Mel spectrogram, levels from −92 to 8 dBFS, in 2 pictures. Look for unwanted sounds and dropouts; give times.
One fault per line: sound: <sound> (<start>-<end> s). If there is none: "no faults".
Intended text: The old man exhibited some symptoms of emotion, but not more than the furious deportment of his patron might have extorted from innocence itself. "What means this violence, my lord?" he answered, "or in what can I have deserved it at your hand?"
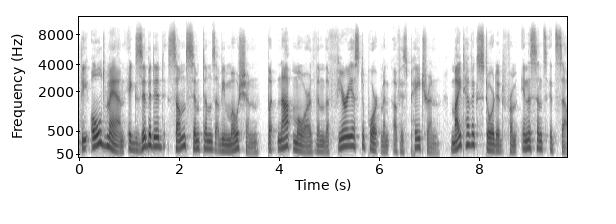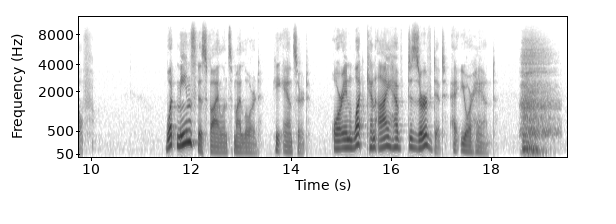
sound: sigh (18.5-19.4 s)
